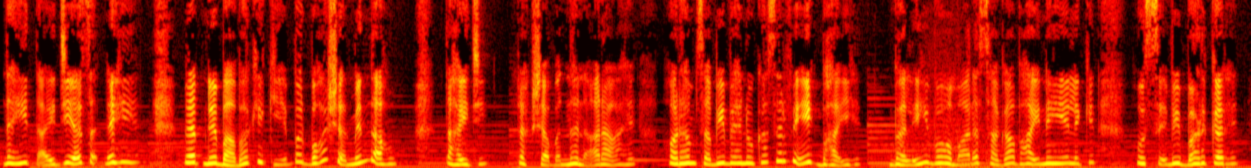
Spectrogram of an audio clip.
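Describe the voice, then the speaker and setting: A woman voicing a gentle, dutiful young sister in a cartoon story, earnest, polite and apologetic. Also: sits high, moderate pace, soft background music, close to an everyday voice. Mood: pleading. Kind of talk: Hindi cartoon story acting.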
